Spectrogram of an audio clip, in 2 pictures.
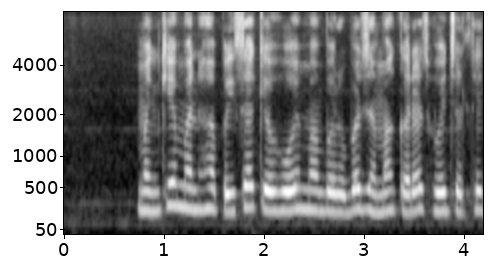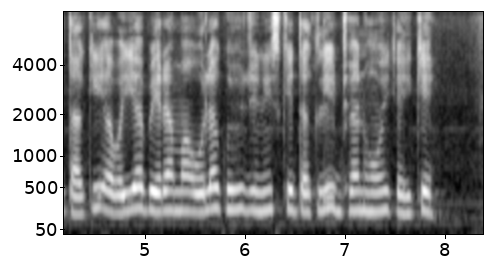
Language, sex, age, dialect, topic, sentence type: Chhattisgarhi, female, 18-24, Western/Budati/Khatahi, banking, statement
